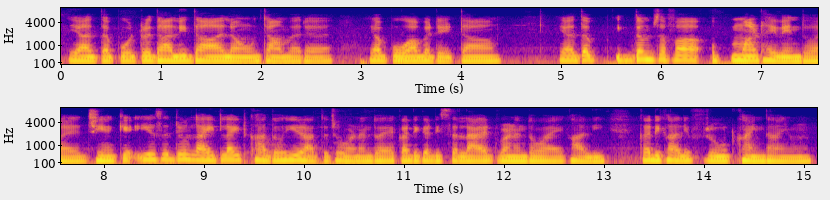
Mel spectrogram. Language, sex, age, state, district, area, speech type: Sindhi, female, 18-30, Gujarat, Surat, urban, spontaneous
